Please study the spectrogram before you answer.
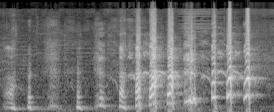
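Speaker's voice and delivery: loud, high burst of laughter; real rising cackle of amusement; big laugh. Real, not acted. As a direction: laugh hard, climbing in pitch.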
